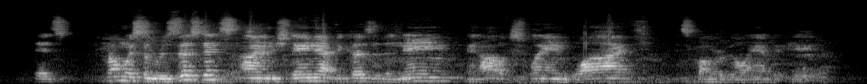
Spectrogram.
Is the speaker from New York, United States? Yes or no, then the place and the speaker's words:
no; Summerville, South Carolina, United States; I was born here. I was born across from McDonald's, and about a half mile from there.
